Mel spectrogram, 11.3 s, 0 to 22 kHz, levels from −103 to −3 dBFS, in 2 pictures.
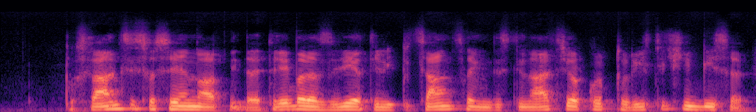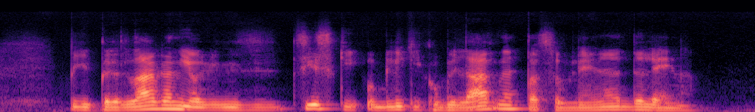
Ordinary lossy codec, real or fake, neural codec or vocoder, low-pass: none; fake; codec, 32 kHz, 1.9 kbps, SNAC; 14.4 kHz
